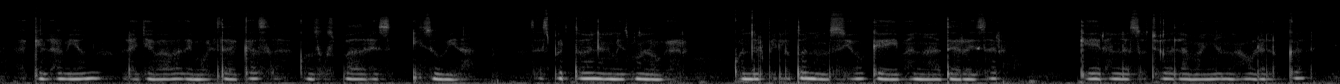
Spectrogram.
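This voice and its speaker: Soft-spoken delivery at a moderate pace. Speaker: ASMR creator. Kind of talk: read story.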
